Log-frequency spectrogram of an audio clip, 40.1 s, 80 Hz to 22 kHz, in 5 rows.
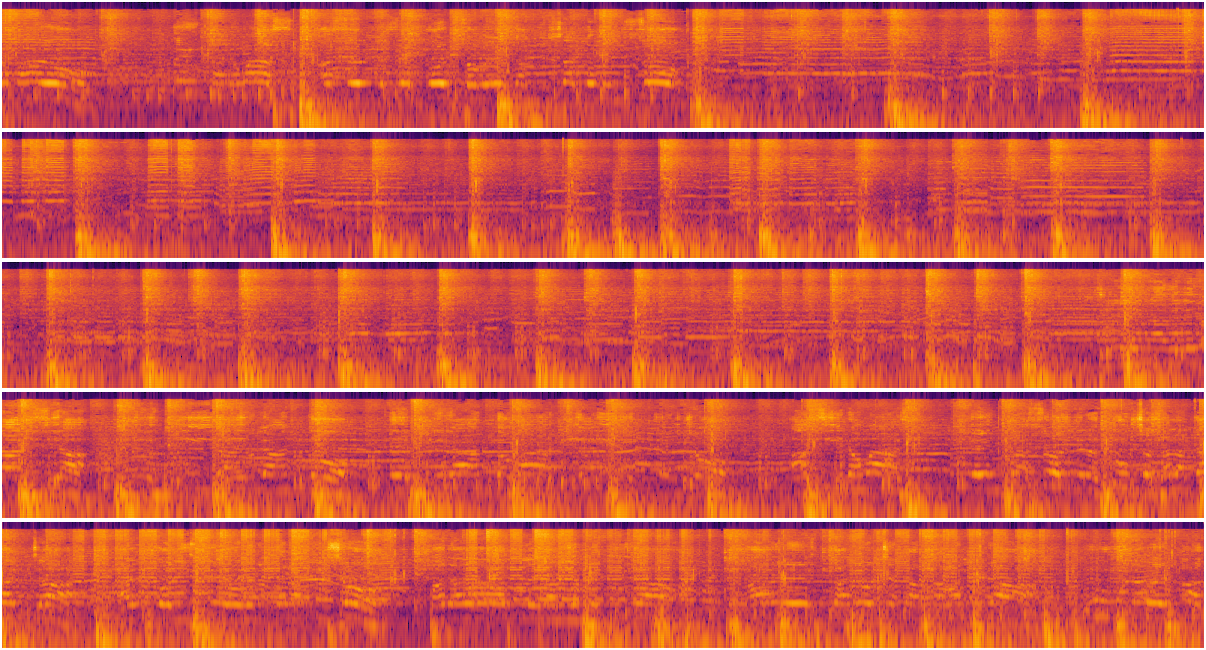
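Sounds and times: brass horns playing melody: 0.0s - 40.0s
bass drums pounding: 1.7s - 35.1s, 35.9s - 40.0s.

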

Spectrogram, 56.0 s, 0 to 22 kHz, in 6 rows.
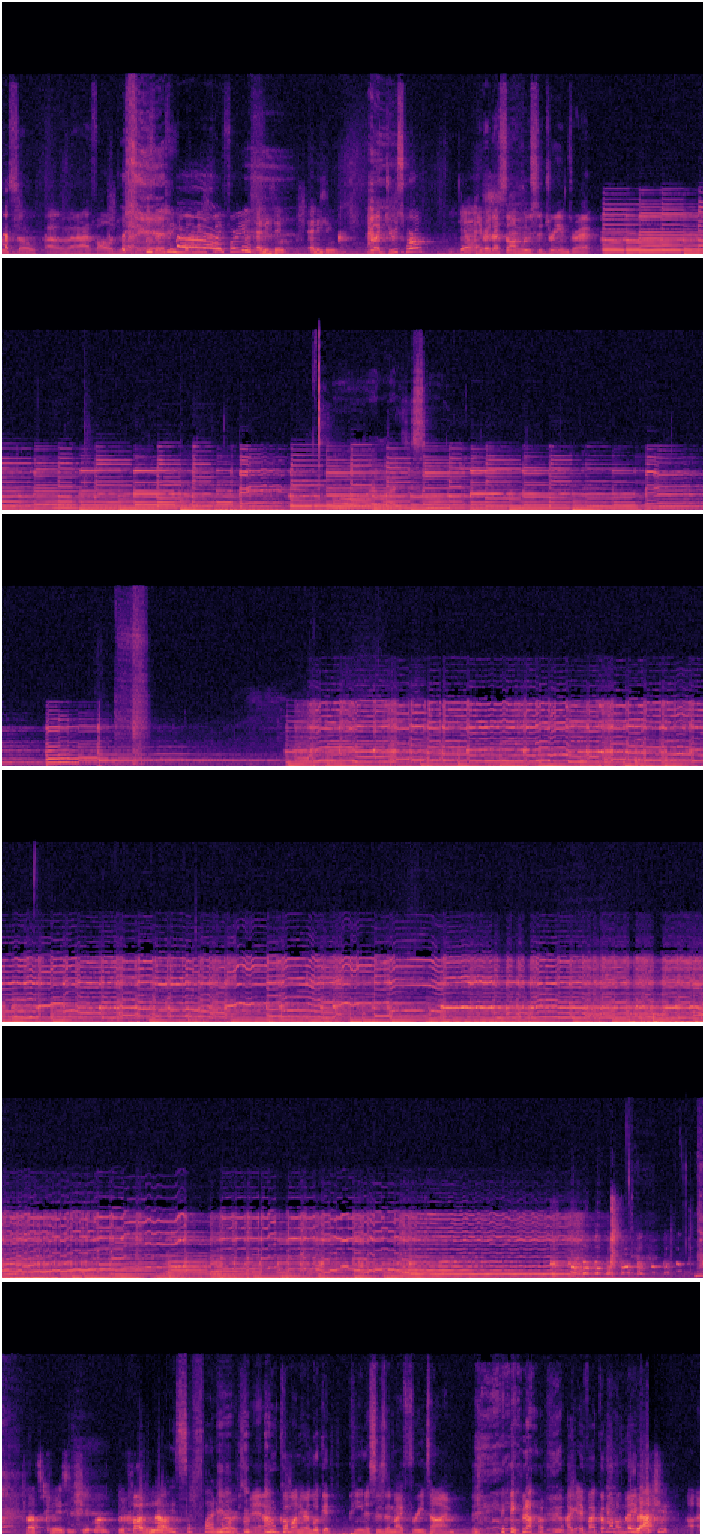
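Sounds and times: electric guitar playing: 0.0s - 46.4s, 48.3s - 55.8s.

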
